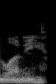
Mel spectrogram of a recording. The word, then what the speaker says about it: Lunney: the podcast Lenny is it did I pronounce that correctly Lenny you did Lenny like money is what I say Lenny like money I'm a I'm a the only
